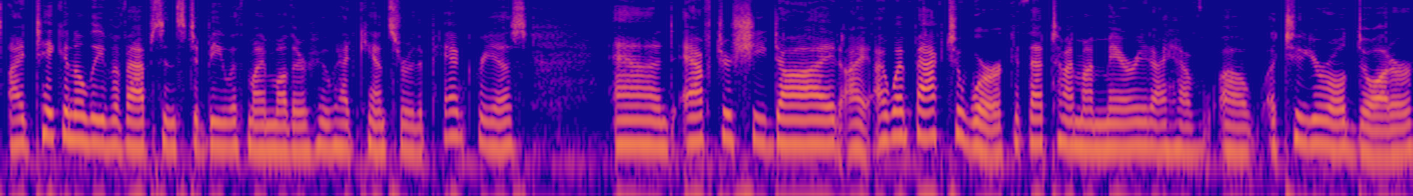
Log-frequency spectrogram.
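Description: A woman with an American accent speaks at a moderate pace in a fairly low voice, with ordinary pitch movement, on a very clean recording with a silent background. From Philadelphia area, US. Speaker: business executive and politician. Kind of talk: interview. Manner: hesitant fillers.

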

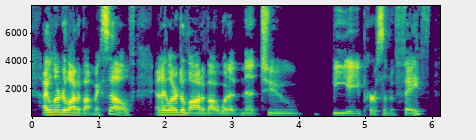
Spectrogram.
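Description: An unremarkable speaking voice belongs to this man with an American accent. He talks at a moderate pace in a medium pitch, with fairly even intonation. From US South, Birmingham, Alabama. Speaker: realtor. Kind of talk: casual interview conversation.

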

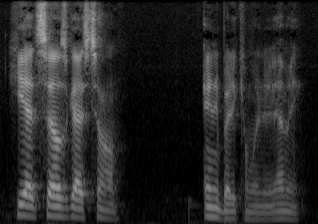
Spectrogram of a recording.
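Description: A man with a Southern California accent speaks in a very clean recording with a silent background. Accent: general American (Southern California). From Orange County, California. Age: 40s. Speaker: podcast host. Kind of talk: casual chat. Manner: animated.

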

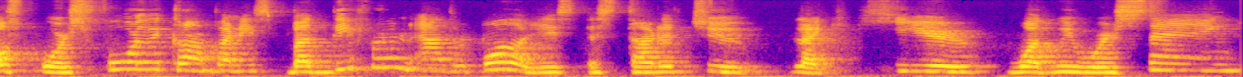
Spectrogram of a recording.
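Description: Against noticeable background noise, a woman with a Spanish accent and a high pitch speaks at a fairly slow pace with lively intonation and hardly any pauses. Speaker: business anthropologist and service designer. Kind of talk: interview.

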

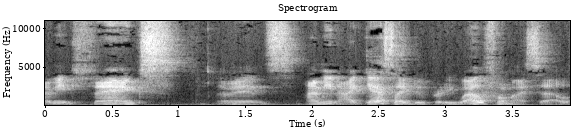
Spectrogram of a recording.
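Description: Putting on a nasal character voice, a man talks at a moderate pace. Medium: actual play. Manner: smug, condescending.

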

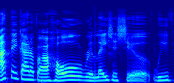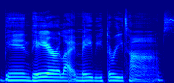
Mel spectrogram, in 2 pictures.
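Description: A woman's fairly low voice at a fairly slow pace, with hardly any pauses. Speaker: podcast co-host. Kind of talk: casual chat. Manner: naturally loud, animated.

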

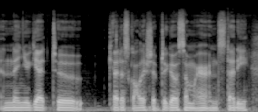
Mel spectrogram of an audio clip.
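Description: A man's very deep, low voice at a very fast pace on a very clean recording with a silent background. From Malawi. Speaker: artist and musician. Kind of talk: interview.

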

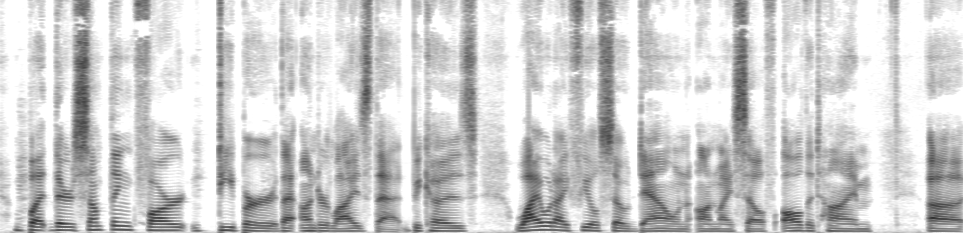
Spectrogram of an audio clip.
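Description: A man with a plain, everyday voice speaks at a fairly slow pace and medium pitch, with ordinary pitch variation, on a very clean recording over a silent background. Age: 20s. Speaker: podcast co-host and former lifeguard. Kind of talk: casual conversational podcast.

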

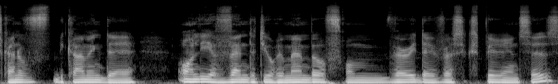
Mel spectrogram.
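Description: With an Israeli accent, the speaker's dark, mellow tone stays flat and monotone at a moderate pace in a very clean recording over a silent background. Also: man. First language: Hebrew. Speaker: peace activist. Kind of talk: interview. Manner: halting.

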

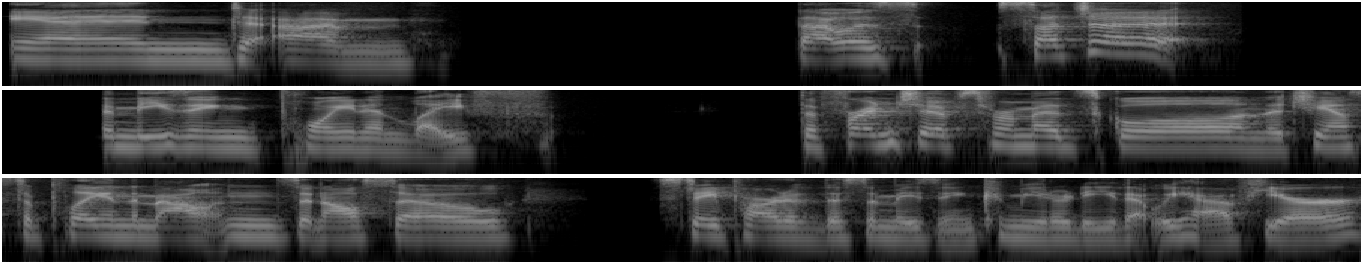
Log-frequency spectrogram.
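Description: In a very clean recording with a silent background, a woman with an American accent has an unremarkable speaking voice. Her pitch is fairly low, with ordinary pitch variation, very even loudness and a fairly slow pace. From Vermont, US. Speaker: emergency physician and medical director. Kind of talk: casual interview.

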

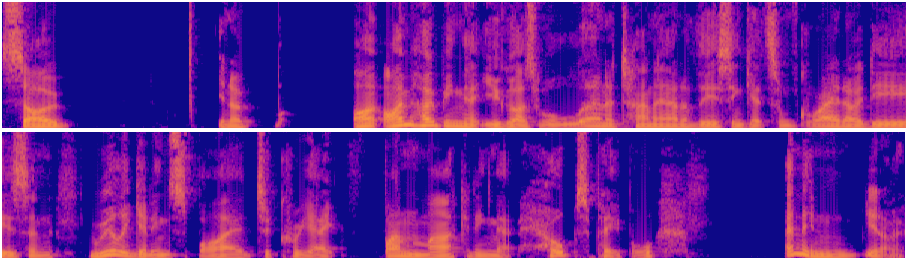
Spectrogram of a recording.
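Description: With an Australian accent, a man speaks at a medium pitch and a moderate pace, his intonation lively. The sound is dry and close with no echo, in a very clean recording with a silent background. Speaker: marketing agency podcast host. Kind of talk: casual solo podcast intro.

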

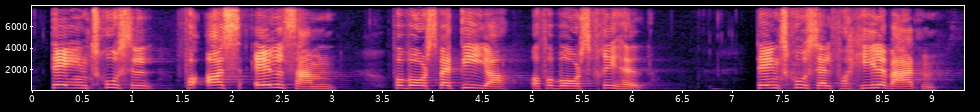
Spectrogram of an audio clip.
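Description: A woman with a Persian accent speaks in a high, bright, sharp voice. Her pace is very slow, with long, frequent pauses. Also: ordinary pitch variation. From Iran. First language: Persian (speaking Danish). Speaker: social worker. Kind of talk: speech. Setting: conference hall. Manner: formal.

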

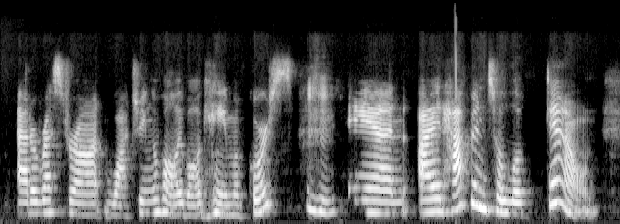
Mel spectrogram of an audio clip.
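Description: Here is a woman with a normal speaking voice, using an American accent. Her pitch is fairly high and her pace moderate. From US Midwest (Omaha, Nebraska). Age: 30s. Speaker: doctoral student living with MS. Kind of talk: interview testimony.

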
